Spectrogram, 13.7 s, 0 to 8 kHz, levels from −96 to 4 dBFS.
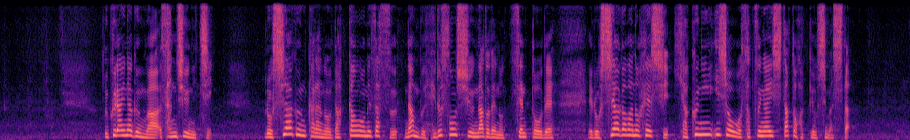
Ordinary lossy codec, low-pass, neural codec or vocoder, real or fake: none; none; codec, 16 kHz, 16 kbps, FunCodec, trained on Chinese and English, 50 frames a second; fake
